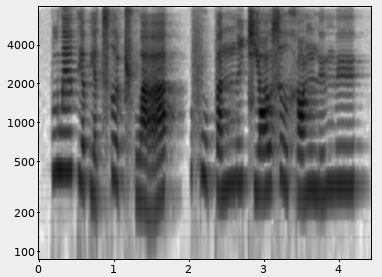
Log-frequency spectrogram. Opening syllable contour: high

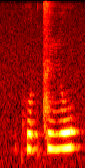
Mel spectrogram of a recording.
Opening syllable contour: low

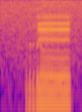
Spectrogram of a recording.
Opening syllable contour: low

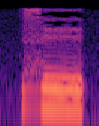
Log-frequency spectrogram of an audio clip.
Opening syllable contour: low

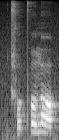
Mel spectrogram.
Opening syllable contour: low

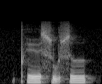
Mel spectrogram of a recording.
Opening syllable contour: rising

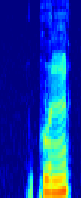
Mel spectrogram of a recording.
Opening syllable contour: rising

